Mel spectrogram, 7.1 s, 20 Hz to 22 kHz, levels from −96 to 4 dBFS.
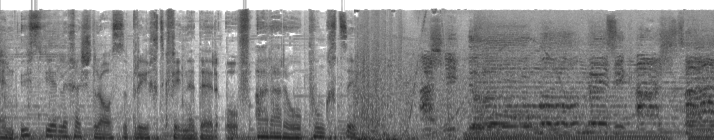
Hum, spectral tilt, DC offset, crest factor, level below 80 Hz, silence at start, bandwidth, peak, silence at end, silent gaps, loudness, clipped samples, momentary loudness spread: none; -3 dB/octave; under 0.1%; 14 dB; -24 dBFS; 0 s; 17 kHz; 0 dBFS; 0 s; none; -13 LUFS; under 0.1%; 5 LU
